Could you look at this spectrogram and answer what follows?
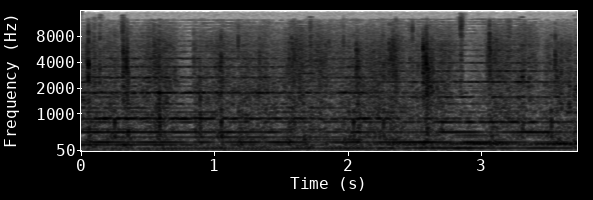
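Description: Horse hooves clip-clop at a steady running rhythm in the video game Oblivion Remastered, quick repeated thuds over game music and ambience, fairly quiet overall.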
